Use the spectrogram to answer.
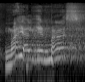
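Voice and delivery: high, pleading comic whine; high whiny punchline. Acted. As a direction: ask hopefully for someone else. Punchline repeated.

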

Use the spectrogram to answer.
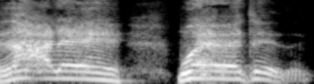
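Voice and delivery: sports coach's high, loud urging; entrenador de deportes. Acted. Sports trainer urging an athlete on, loud pep shout. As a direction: push them on like a motivating trainer. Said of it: "como ese entrenador de, tú sabes, de f-, de deportes".

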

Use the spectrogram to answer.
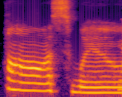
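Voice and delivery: high, swooning aw. Real, not acted. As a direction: melt over the romance like a fan. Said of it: "This little snake makes me swoon".

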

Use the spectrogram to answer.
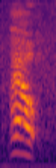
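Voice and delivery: real coughing, pained; coughing fit. Real, not acted. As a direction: cough hard, wince ow.

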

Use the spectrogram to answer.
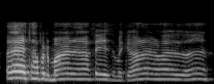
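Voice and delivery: high-pitched, garbled mock Irish brogue. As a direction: babble in a hammed-up Irish accent. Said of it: "Like, the stereotypical accent".

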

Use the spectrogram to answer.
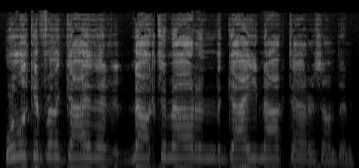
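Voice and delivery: high-pitched imitation of a woman; station worker lady. Imitating a station worker hunting the culprit, high-pitched voice. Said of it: "so the lady's like".

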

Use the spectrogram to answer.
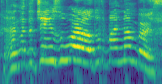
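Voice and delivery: slow, high hammy Italian voice; Italian accent. Pretend. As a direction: grandiose mock Italian, slowed. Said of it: "my bad Italian accent".

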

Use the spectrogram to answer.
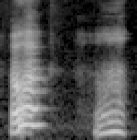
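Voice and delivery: imitated groggy huh; startled awake. Imitating Dad being shaken out of sleep, startled grunt.

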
